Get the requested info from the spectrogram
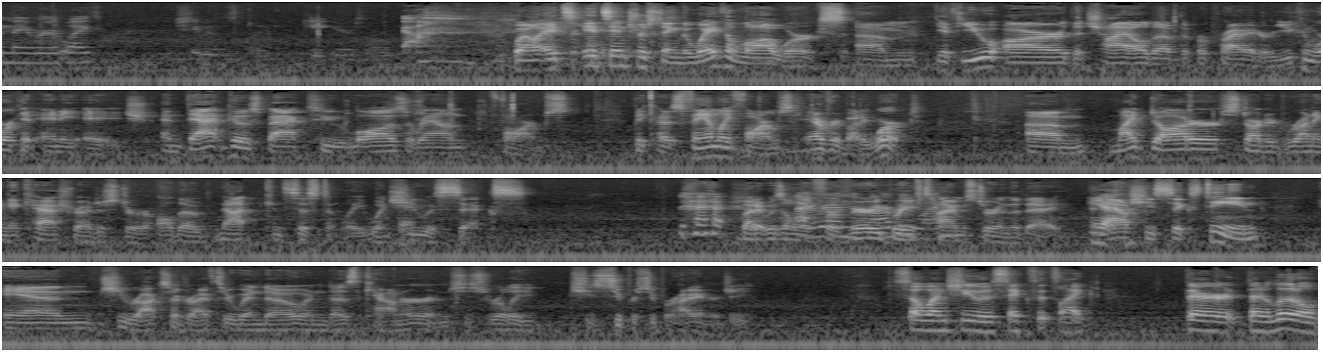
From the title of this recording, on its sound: Crazy Episode Live from Chick-Fil-A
